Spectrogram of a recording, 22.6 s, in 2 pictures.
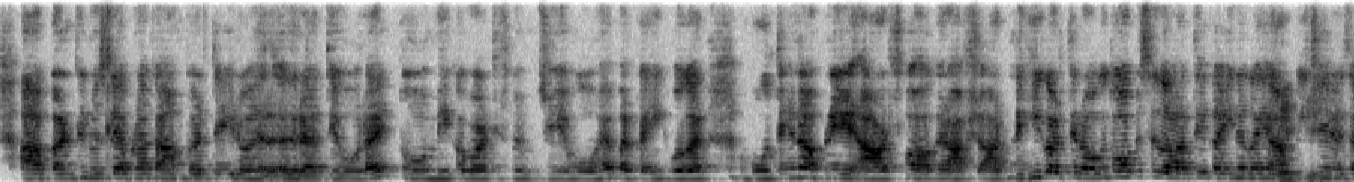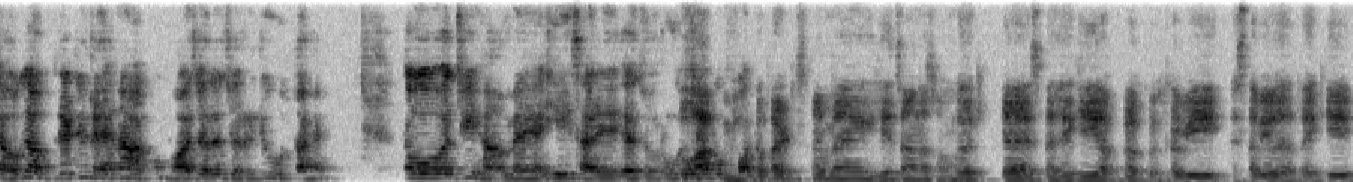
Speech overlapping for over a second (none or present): present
